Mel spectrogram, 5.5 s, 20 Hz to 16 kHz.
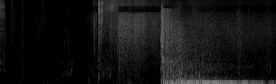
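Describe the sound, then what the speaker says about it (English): A creeper explodes in Minecraft version 1.6.4 near water, a sudden loud blast followed by a sustained deep rumble, preceded by a few faint clicks and a quieter burst. "is the explosion from the creeper"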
